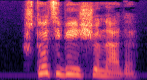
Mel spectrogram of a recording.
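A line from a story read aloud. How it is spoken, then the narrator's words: Angry question. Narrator (Russian): уже совсем сердито спросил он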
